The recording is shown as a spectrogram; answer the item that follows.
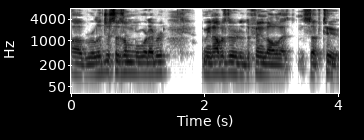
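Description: A man talks with a normal speaking voice. His pitch is medium and his pace moderate. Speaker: military veteran and Wiccan cleric. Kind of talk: casual chat. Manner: casual.

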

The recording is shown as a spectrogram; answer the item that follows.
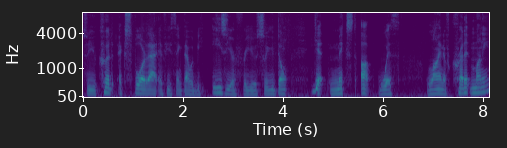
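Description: Speech comes at a fairly slow pace in a normal speaking voice. Its pitch variation is ordinary. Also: man. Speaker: finance educator. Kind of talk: lecture. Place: office.

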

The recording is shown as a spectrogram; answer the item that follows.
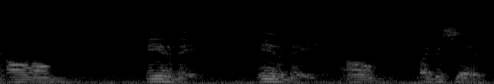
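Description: Speech comes at a very slow pace. Light background noise and audible room echo are present. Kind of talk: casual vlog chat. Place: home room.

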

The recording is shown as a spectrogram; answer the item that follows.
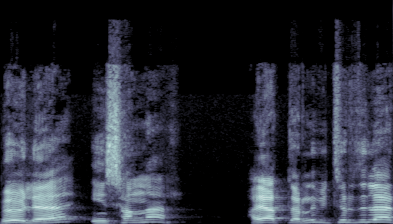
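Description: A man with a high voice speaks in an animated tone at a fairly slow pace. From Turkey, Sakarya. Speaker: Islamic preacher. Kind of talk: religious talk.

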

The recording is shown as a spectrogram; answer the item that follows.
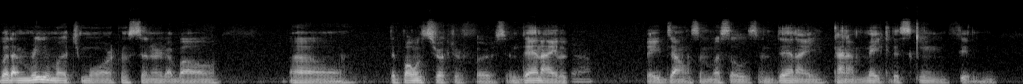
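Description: Over noticeable background noise, a man talks at a fairly slow pace with a very deep, low pitch and fairly even intonation. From Brazil, Sao Paulo. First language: Portuguese. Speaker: video game character artist. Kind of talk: interview. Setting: call.

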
